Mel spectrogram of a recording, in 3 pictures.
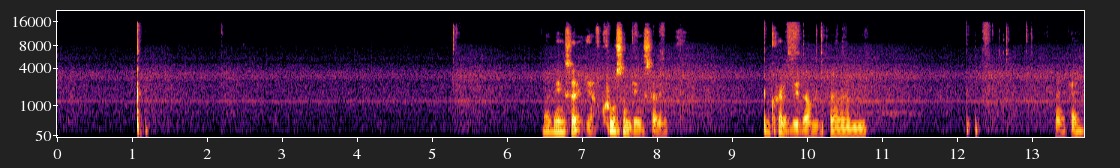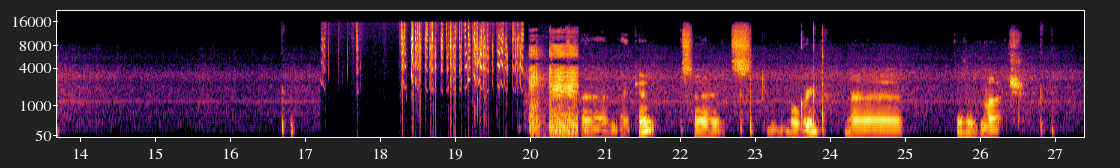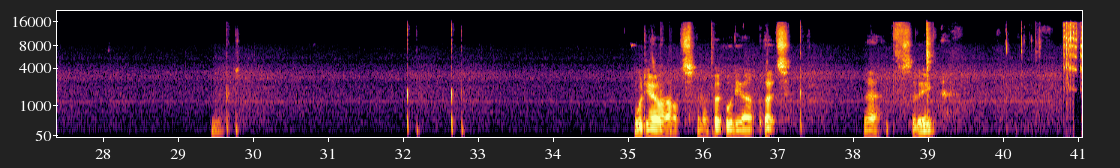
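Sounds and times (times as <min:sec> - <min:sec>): faint steady hiss: 0:00.0 - 0:41.0
computer mouse clicks: 0:01.1 - 0:01.3, 0:12.1 - 0:13.0, 0:26.8 - 0:27.1, 0:32.0 - 0:32.9.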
